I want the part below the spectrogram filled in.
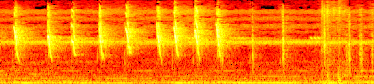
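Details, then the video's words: A lesser green leafbird sings kapas tembak style, nine bright, downward-sweeping chirps at about three per second, followed by a brief noisy rustle. "CUCAK ijo mini Fulll suara KAPAS TEMBAK...!"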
